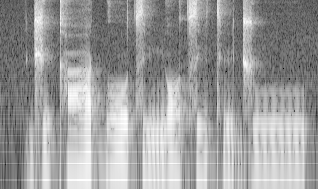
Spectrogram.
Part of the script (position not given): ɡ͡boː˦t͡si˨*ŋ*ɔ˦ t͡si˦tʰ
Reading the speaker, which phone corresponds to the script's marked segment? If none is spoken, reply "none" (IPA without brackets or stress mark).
ɲ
